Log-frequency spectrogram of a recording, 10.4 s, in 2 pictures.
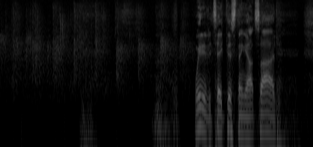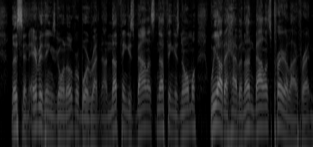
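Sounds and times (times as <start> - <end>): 
crowd clapping: 0.0 - 3.6
speech: 3.2 - 4.8, 5.4 - 10.4.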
